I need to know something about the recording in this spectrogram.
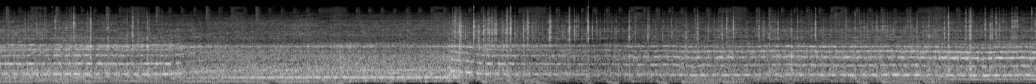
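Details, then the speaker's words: LawnMaster 2800W quiet electric garden shredder with self-feeding, shredding mixed-size garden cuttings, including thicker branches: high motor whine dips as thicker branches bite, then recovers amid crunching twigs. Normal, clean shredding. "okay so I hope you could see the how well this lawnmaster 2800 watt Garden Shredder did uh cutting the cuttings in my lawn the different size cuttings that I had really really really impressed"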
